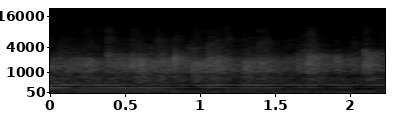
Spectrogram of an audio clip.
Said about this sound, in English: I mean, we have an online family. Could we just give them a round of applause?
